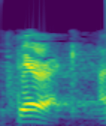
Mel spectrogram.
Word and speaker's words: barak: B-A-R-A-K. It's the same word as the name of Deborah's associate, Barak. Barak. I'm sorry, I didn't pronounce it as clearly as I should have. Barak, which means to bless or to praise, in the sense of kneeling and giving adoration.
